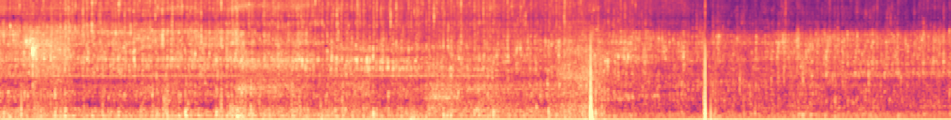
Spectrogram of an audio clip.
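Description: Koi pond water trickling and splashing steadily, over a steady low hum. Three brief clicks cut in, the sharpest about nine seconds in.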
